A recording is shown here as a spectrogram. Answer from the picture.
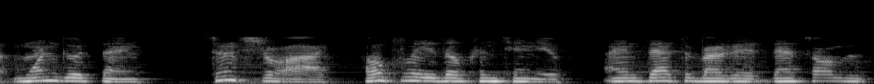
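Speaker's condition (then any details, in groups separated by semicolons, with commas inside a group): Multiple sclerosis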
